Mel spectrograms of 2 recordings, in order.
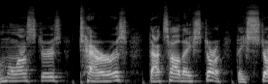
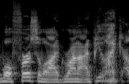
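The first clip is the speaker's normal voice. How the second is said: usual speaking voice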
